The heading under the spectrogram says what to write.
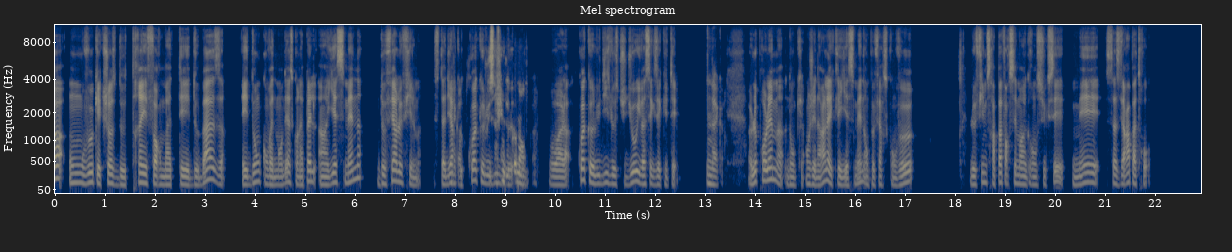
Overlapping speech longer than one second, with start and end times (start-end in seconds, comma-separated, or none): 7.9-9.2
